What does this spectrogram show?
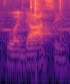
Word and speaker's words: Lagasse: bam i'm rolagassi what's his last name lagasse lagasse yes l-a-g-a-s-s-e cool that helps me pronounce it i spelled it for you that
